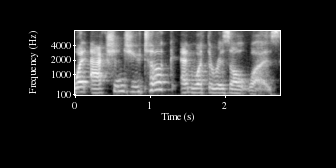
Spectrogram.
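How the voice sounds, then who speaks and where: Lively intonation at a moderate pace from a woman, an ordinary speaking voice. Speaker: university academic advisor. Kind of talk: presentation to students.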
